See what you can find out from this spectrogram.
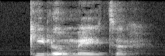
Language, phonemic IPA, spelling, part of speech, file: Dutch, /ˈkiloːˌmeːtər/, kilometer, noun, Nl-kilometer.ogg
- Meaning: kilometre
